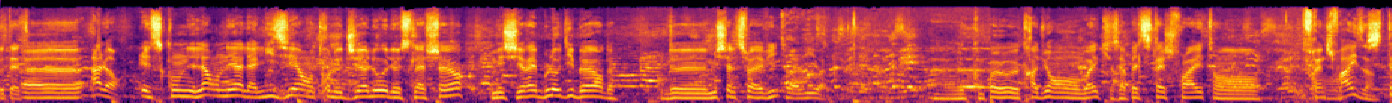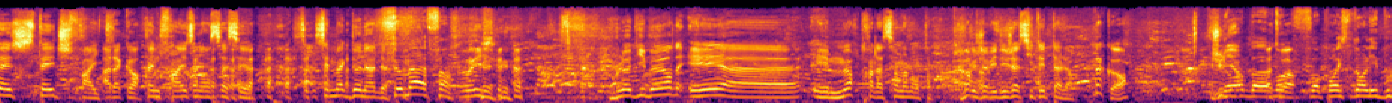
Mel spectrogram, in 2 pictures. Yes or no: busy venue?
yes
